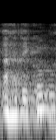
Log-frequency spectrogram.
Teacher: ہا ساکن پہ ہمس ہے، دال جلدی سے پڑھیں گے، کم کاف باریک، میم ساکن پہ اظہار شفی.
